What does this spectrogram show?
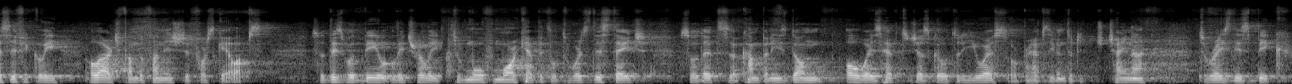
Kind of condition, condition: setting, busy venue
